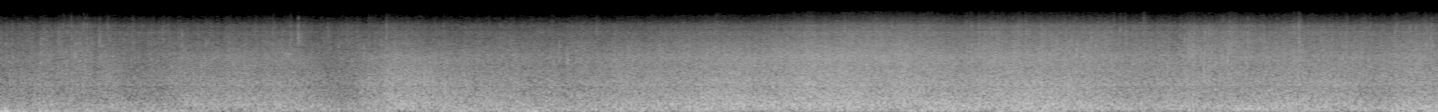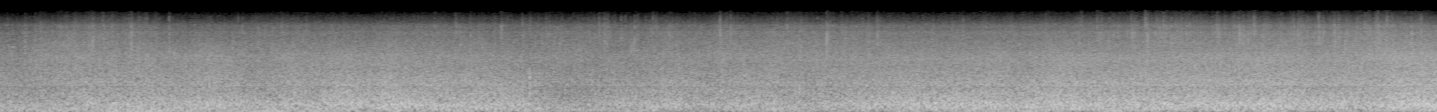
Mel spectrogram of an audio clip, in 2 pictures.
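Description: Rain falling on paving and tree leaves, a steady hiss that slowly grows louder as the shower gets heavier.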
